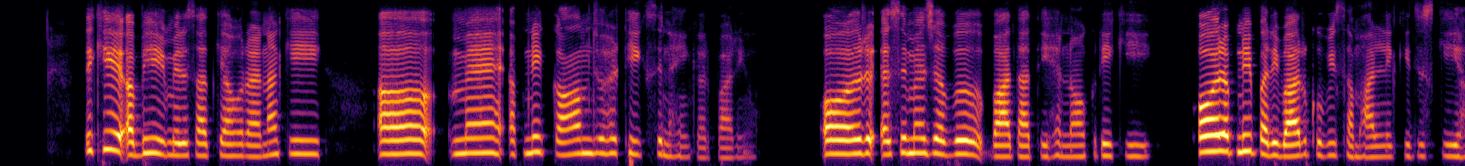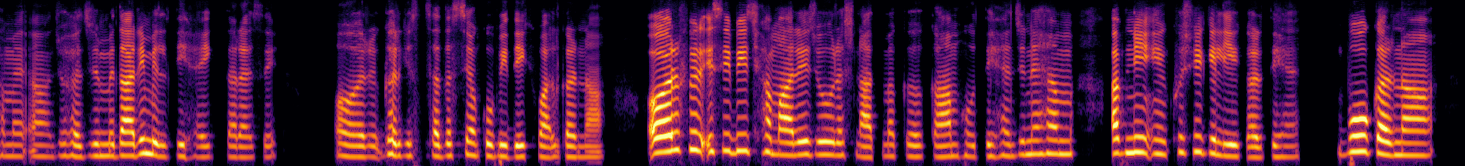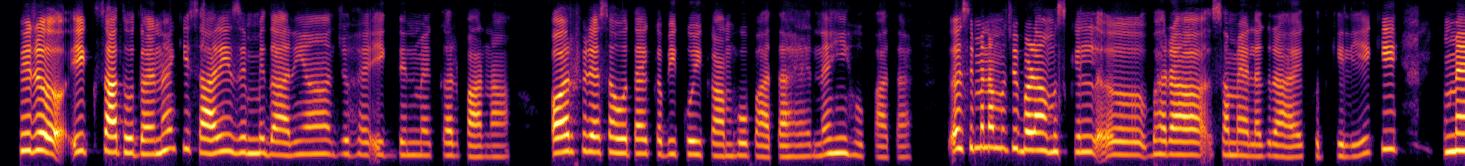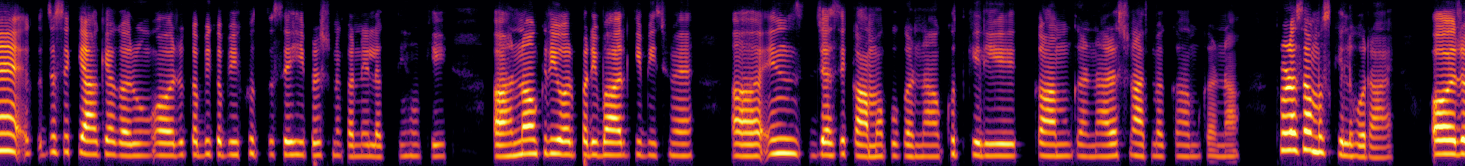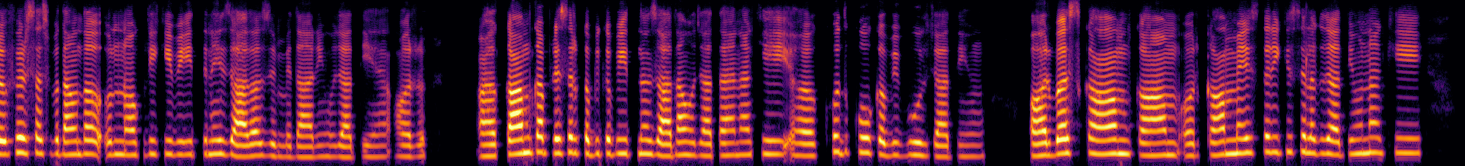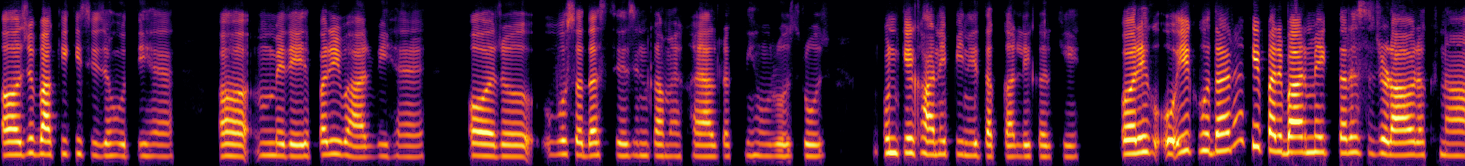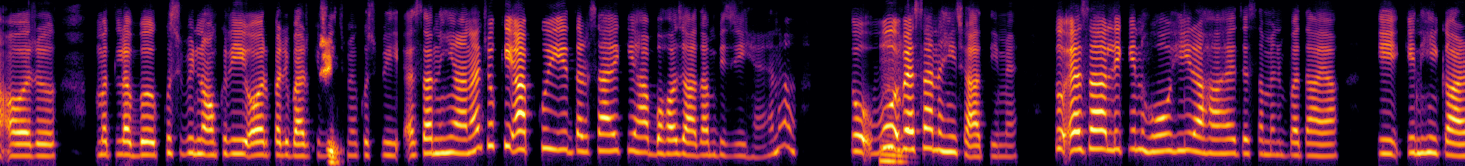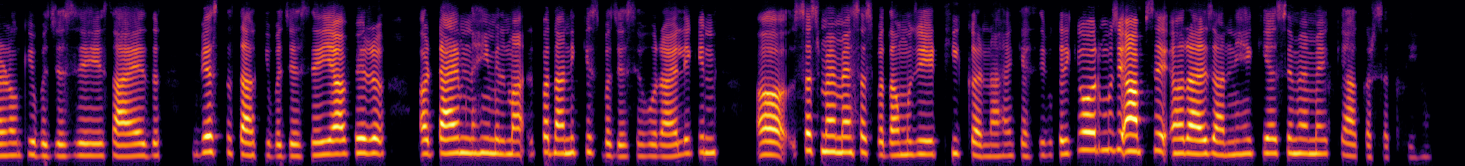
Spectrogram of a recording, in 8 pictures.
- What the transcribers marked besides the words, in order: tapping; in English: "प्रेशर"; in English: "बिज़ी"; in English: "टाइम"
- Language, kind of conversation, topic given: Hindi, advice, आप नौकरी, परिवार और रचनात्मक अभ्यास के बीच संतुलन कैसे बना सकते हैं?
